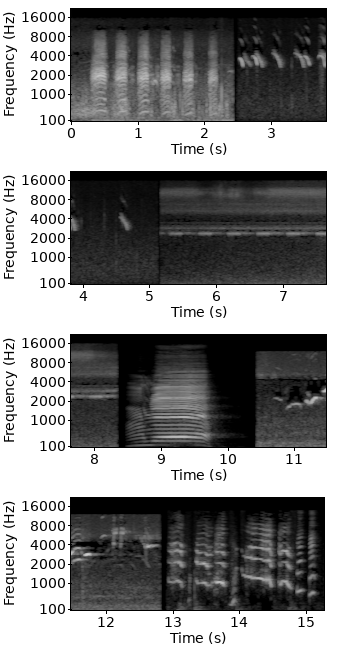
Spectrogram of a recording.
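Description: A run of different animal sounds: first Canada geese honking, about seven calls in two and a half seconds, then a few short chirps. A snake hisses steadily for about three seconds, followed by a brief pitched call and a series of quick chirping calls near the end.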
